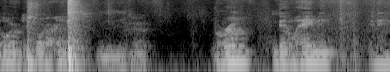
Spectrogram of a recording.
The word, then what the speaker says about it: Purim: And then you also got, how you say it, Purim? Purim. Yeah, Purim, and you got Hanukkah too as well.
